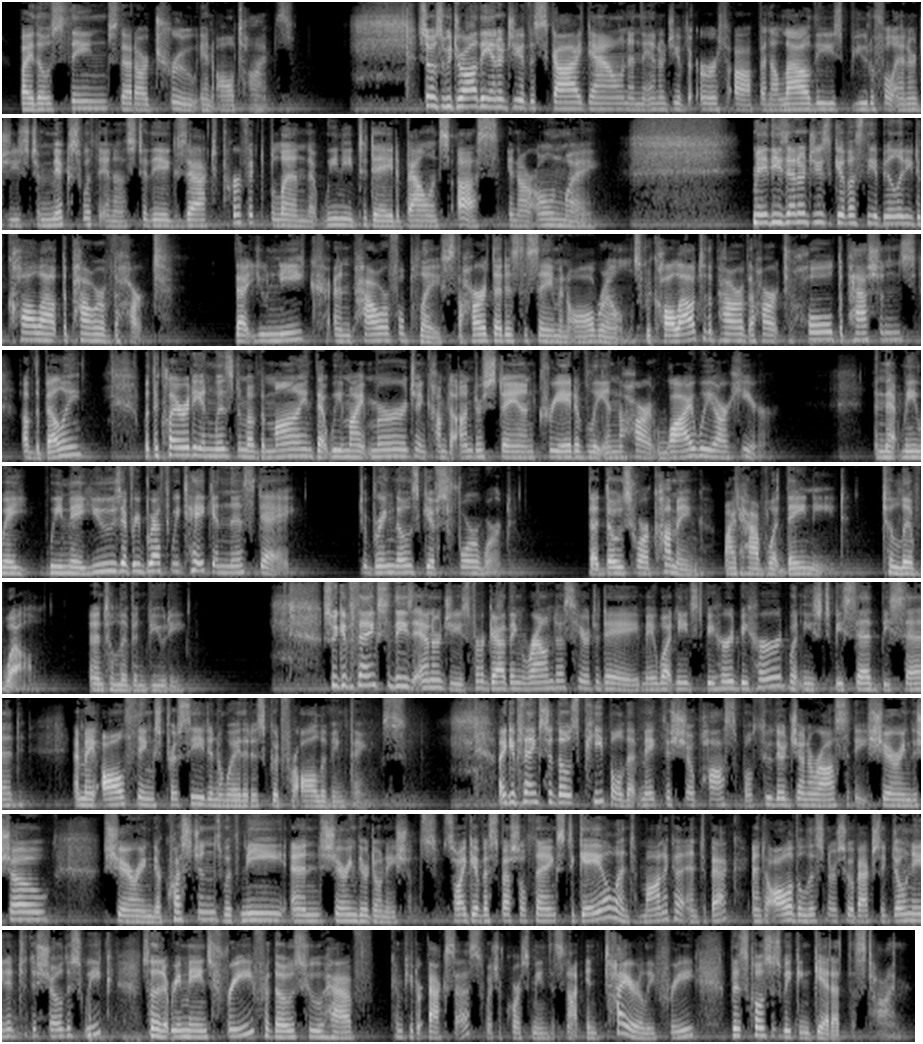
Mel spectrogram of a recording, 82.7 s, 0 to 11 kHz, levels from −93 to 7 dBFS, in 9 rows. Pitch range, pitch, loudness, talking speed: 155-190 Hz, 175 Hz, -22 LUFS, 205 wpm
